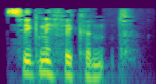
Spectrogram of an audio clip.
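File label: "significant", British English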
